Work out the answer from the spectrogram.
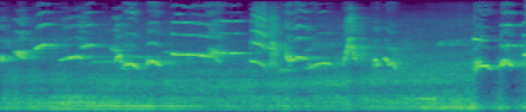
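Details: Oriental magpie-robin, a spirited fighter bird, gives mixed song of bright whistles, quick slurred couplets and scratchy high notes, with a final upslurred phrase. A low hum sits in the background.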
